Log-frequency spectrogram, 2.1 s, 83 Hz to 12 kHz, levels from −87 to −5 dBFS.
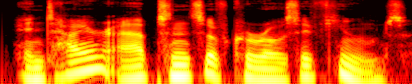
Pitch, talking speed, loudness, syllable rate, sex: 125 Hz, 145 wpm, -18 LUFS, 6.8 syllables/s, male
